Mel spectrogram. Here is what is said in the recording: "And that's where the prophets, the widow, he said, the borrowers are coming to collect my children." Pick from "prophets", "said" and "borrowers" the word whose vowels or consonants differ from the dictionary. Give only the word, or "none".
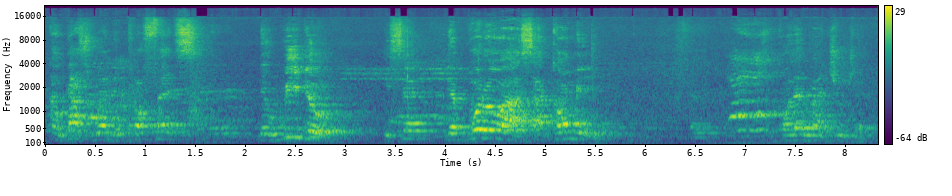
borrowers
